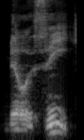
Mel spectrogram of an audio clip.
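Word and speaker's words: Milesi: Uh, I know in English we refer to him as Malaysi, but my my Brazilian commentators they call him Millis.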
